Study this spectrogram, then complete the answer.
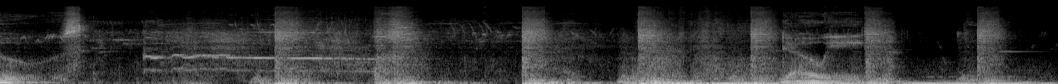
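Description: Short magical whooshes and crackles of spells burst out in quick succession.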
